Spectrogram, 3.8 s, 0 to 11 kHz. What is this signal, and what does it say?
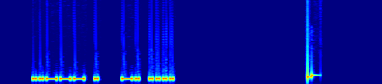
Morse code, heard as a keyed tone, about 36 wpm, 700 Hz. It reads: 2E NH
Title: Field Day Exchanges - 35wpm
